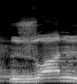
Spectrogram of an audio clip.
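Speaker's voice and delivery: زن with thick emphatic ظ; heavy, full-mouthed z in زن. Shown as a demonstration. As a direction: say زن as a rounded "zwan". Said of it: "پر پڑھنا ہے موٹا".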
